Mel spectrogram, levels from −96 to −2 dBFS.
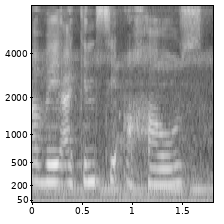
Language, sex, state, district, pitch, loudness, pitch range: English, female, Arunachal Pradesh, Lower Dibang Valley, 225 Hz, -17 LUFS, 210-240 Hz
